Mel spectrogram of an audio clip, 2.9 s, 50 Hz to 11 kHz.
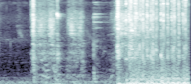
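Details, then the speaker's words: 1977 Buick Electra 225 with Buick 350 V8, sat about 28–32 years, clogged catalytic converter just removed, exhaust pipes off: brief cranking, then a harsh, unmuffled roaring bark; loud exhaust from missing pipes. "Now she'll run, and she'll run cool. It's off. Let's see what the old Buick 350 sounds like with no pipe lighters on it."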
